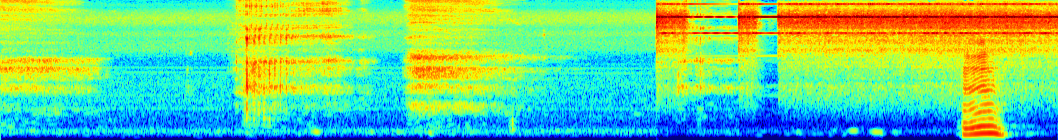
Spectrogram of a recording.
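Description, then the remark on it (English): A doorbell rings at night, someone at the door, in a long, shrill, steady peal, starting after a few soft breathy snores and carrying on to the end, with a loud snort breaking in near the close. “…, there's somebody at the door.”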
